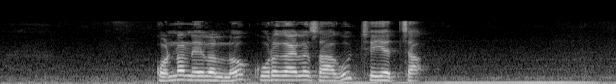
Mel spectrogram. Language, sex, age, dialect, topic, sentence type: Telugu, female, 31-35, Telangana, agriculture, question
